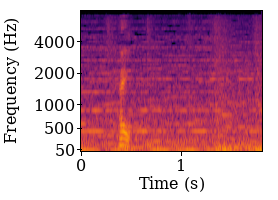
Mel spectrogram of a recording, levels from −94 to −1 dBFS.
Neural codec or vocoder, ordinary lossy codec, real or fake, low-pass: none; MP3, 64 kbps; real; 7.2 kHz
